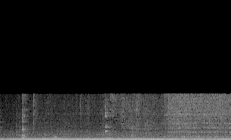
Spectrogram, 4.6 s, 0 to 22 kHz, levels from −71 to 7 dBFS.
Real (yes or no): yes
